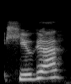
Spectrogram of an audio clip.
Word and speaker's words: hygge: It's hygge.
